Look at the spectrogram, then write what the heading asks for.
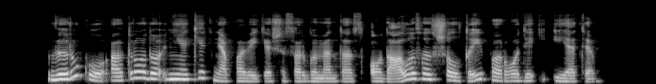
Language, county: Lithuanian, Kaunas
